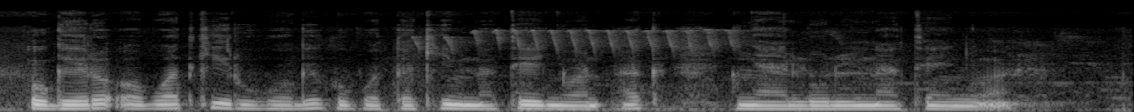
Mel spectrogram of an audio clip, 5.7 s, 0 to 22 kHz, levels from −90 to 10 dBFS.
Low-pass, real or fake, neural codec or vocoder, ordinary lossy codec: 14.4 kHz; real; none; none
